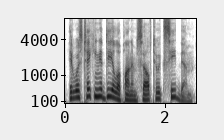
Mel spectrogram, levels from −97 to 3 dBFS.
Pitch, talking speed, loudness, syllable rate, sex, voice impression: 155 Hz, 230 wpm, -15 LUFS, 5.7 syllables/s, male, masculine, adult-like, thick, tensed, slightly powerful, bright, slightly muffled, slightly raspy, cool, intellectual, friendly, reassuring, wild, lively, slightly kind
